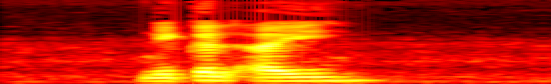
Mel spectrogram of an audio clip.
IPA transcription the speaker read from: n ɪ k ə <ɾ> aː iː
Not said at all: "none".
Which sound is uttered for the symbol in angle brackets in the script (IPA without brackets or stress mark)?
l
